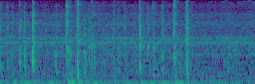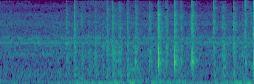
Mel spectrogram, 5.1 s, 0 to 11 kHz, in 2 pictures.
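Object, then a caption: Plastic computer keyboard. A full-size gray, cream and orange SHIPADOO K600 wired USB plastic keyboard with a hollow plastic housing, resting on a desk mat, is typed on rapidly with the fingertips of both hands. It makes quick, dry plastic clicks with a mid-range clack and bright edges. Bursts of keystrokes come in the first two seconds, then a brief quiet lull, then denser, louder typing toward the end.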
